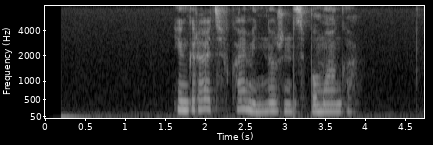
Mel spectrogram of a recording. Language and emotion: Russian, sad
